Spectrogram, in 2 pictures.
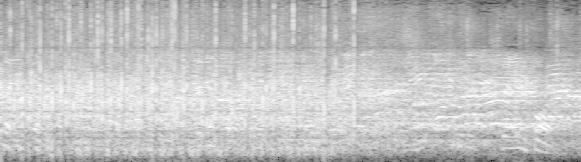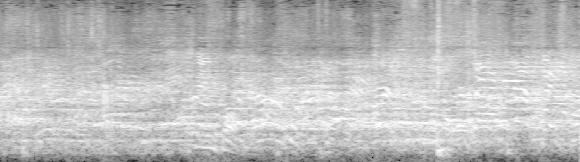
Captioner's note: some Applause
